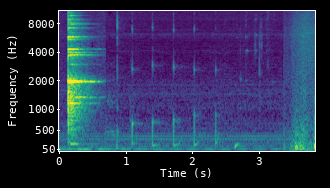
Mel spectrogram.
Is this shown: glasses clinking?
yes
